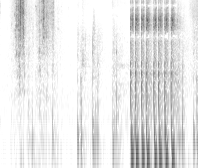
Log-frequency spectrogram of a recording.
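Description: Gunfire in PUBG Mobile, with scattered single shots and footstep-like thuds giving way to a loud, rapid automatic burst of evenly spaced shots near the end, close and punchy.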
